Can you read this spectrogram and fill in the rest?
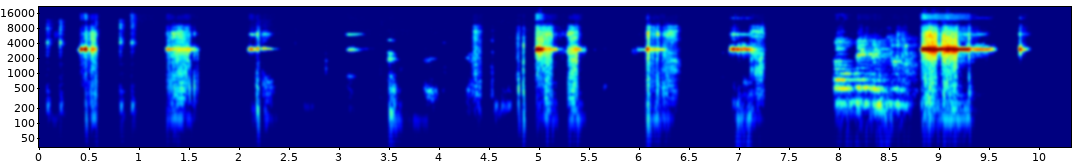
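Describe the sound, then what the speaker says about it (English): An alarm goes off in a courtroom during a jury trial, giving several sharp high electronic beeps in an irregular run, loud and close, separated by silences. "we have an alarm going off, so I'm gonna have to stop this proceeding"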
